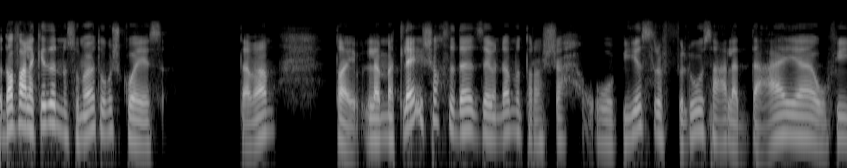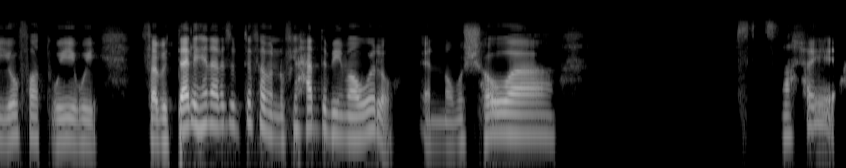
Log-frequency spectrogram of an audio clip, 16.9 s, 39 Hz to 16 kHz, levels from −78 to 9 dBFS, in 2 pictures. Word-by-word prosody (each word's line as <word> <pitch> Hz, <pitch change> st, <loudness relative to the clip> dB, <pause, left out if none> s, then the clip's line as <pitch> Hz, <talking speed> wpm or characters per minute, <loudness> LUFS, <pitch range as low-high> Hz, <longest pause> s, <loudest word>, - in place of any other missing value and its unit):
إضافة 175 Hz, +3 st, +8 dB
على 165 Hz, -3 st, +10 dB
كده 185 Hz, +3 st, +4 dB
إن 165 Hz, -6 st, -4 dB
سُمعته 140 Hz, +4 st, 0 dB
مش 155 Hz, -, -6 dB
كويّسة، 105 Hz, -4 st, -1 dB, 0.7 s
تمام؟ -, -, +2 dB, 0.6 s
طيب، -, -, +3 dB
لمّا 120 Hz, +1 st, +3 dB
تلاقي 175 Hz, +10 st, +6 dB
شخص 205 Hz, -5 st, -4 dB
ده، 155 Hz, +1 st, +3 dB
زي 130 Hz, -2 st, -1 dB
ده 140 Hz, +3 st, 0 dB
مترشَّح 115 Hz, -5 st, -8 dB
وبيصرِف 120 Hz, -, -6 dB
فلوس 140 Hz, -1 st, -6 dB
على 110 Hz, -3 st, -2 dB
الدعاية 125 Hz, +7 st, 0 dB
وفي 110 Hz, +3 st, -5 dB
يُفَط 125 Hz, -1 st, -5 dB
و، 115 Hz, -, -10 dB, 0.3 s
و، 105 Hz, -, -5 dB, 0.5 s
فبالتالي 165 Hz, -, +5 dB
هنا 185 Hz, +1 st, +2 dB
لازم 185 Hz, +1 st, -7 dB
تفهَم 175 Hz, -2 st, -4 dB
إنه 125 Hz, -3 st, -8 dB
في 160 Hz, +7 st, -10 dB
حد 165 Hz, 0 st, 0 dB
بيموِّله، 135 Hz, +1 st, -2 dB, 0.3 s
إنه 100 Hz, -1 st, -12 dB
مش 110 Hz, +2 st, -7 dB
هو 140 Hz, +2 st, +2 dB, 2.2 s
ص -, -, -17 dB
ص -, -, -18 dB
صحيح، -, -, -7 dB
130 Hz, 135 wpm, -26 LUFS, 120-160 Hz, 2.2 s, على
